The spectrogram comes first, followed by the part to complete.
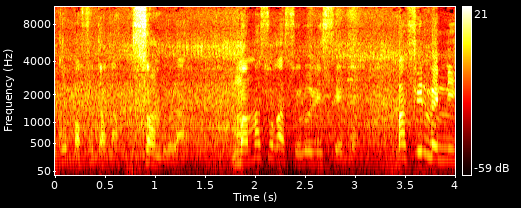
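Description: A motor vehicle passing close by, its running noise under a man talking.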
